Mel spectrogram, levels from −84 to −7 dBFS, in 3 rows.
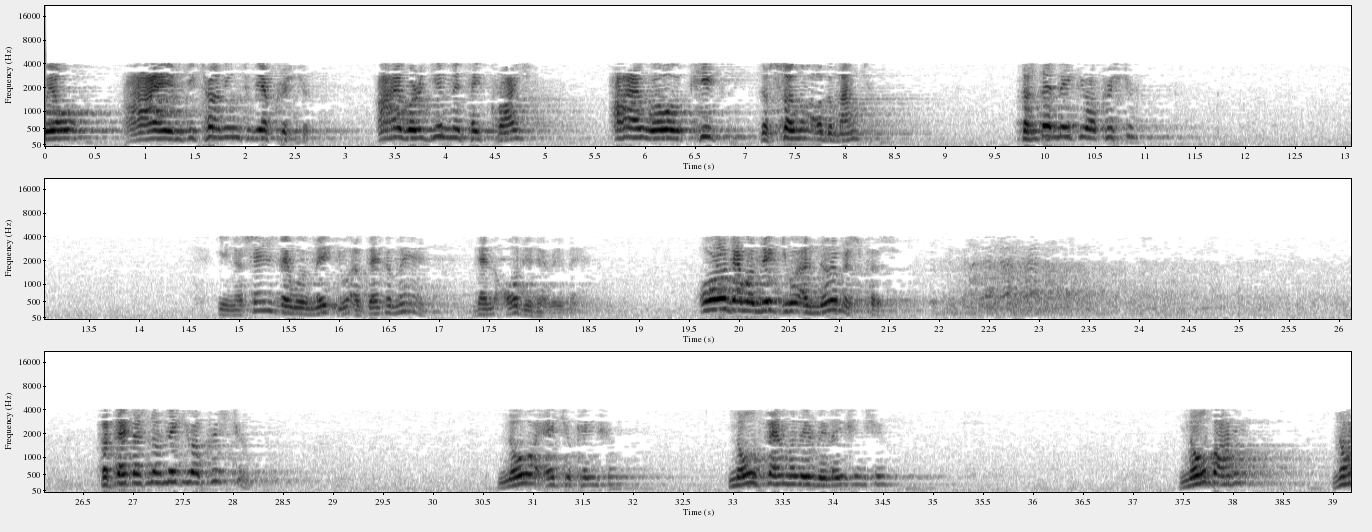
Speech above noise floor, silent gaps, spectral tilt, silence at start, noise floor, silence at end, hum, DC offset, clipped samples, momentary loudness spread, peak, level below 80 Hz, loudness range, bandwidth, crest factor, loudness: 42 dB; none; -8.5 dB/octave; 0 s; -59 dBFS; 0 s; none; under 0.1%; under 0.1%; 23 LU; -2 dBFS; -64 dBFS; 13 LU; 4.2 kHz; 20 dB; -18 LUFS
